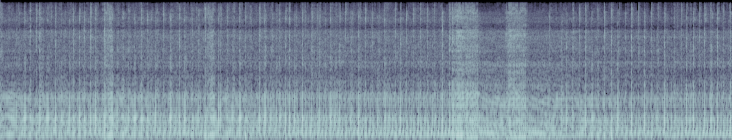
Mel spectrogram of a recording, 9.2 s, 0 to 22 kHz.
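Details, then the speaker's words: Revived electric-start McCulloch 5-10E chainsaw with borrowed idle screw, idle possibly a touch high: crisp buzz with steady idle, then two clean rev rises and drops; runs healthily. "This one's not doing too bad. Throw a bar and chain on it. Once you put them under a little bit of a load, they tend to calm down a little bit."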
